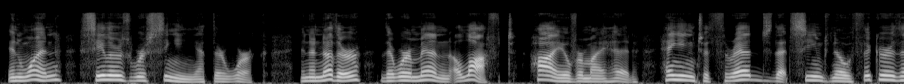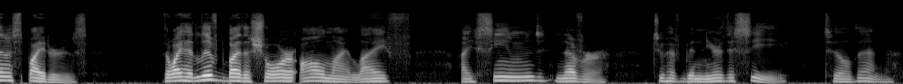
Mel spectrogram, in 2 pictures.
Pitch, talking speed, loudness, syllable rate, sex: 155 Hz, 165 wpm, -19 LUFS, 4.5 syllables/s, male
